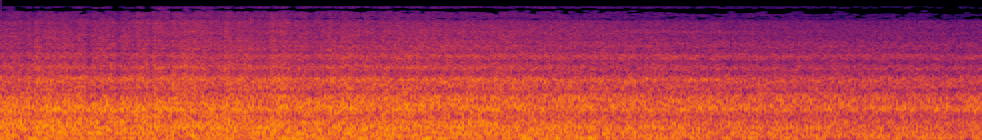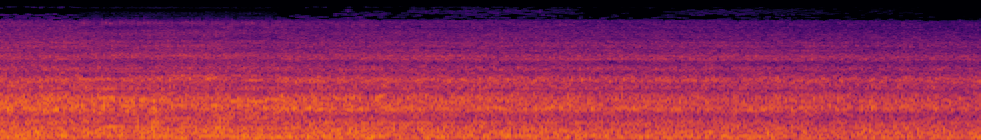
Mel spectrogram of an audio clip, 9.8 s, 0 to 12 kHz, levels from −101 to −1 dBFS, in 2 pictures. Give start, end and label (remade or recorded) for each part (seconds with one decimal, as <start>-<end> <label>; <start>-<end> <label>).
0.0-5.3 recorded; 5.3-6.3 remade; 6.3-9.8 recorded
